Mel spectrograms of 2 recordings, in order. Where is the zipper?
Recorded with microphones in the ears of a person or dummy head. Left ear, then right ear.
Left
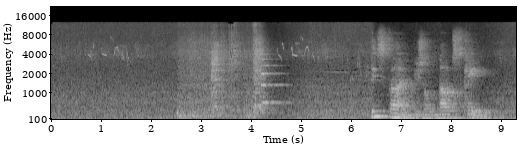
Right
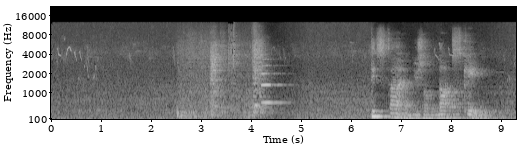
70° right (ahead or behind), 3 m.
